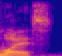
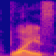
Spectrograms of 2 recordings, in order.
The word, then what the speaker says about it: Weiss: do you pronounce it it's just Wise Wise okay I always think it's like Luis but I'm like that's not right because he told me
